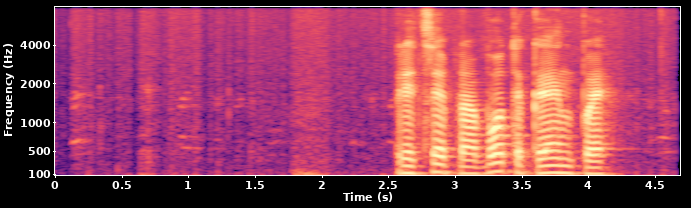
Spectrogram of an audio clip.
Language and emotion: Russian, neutral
